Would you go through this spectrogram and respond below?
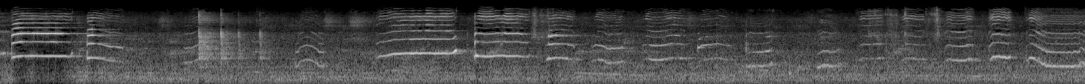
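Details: Young male salt-and-pepper Miniature Schnauzer, a clingy pup, whines persistently: squeaky, wavering whimpers rising and falling in pitch, coming in rapid irregular bursts, some sharper yips among them, faint background sound underneath.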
